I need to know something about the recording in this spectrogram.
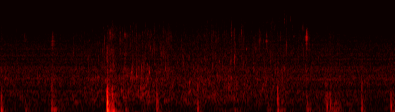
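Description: A block thuds as it is placed.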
